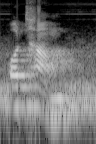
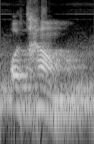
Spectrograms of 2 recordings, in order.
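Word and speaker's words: autumn: এই যদি এম আছে এখানে মনে রাখবেন, এখানে এনটা সাইলেন্ট থাকবে, এনটা উচ্চারণ হবে না, তাহলে হবে অথাম। অথাম।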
